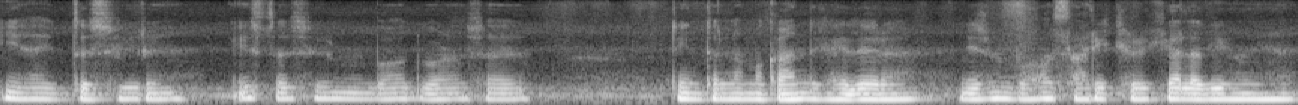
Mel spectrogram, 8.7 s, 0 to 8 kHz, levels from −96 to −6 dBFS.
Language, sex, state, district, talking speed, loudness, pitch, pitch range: Hindi, male, Uttarakhand, Tehri Garhwal, 175 wpm, -19 LUFS, 120 Hz, 115-125 Hz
